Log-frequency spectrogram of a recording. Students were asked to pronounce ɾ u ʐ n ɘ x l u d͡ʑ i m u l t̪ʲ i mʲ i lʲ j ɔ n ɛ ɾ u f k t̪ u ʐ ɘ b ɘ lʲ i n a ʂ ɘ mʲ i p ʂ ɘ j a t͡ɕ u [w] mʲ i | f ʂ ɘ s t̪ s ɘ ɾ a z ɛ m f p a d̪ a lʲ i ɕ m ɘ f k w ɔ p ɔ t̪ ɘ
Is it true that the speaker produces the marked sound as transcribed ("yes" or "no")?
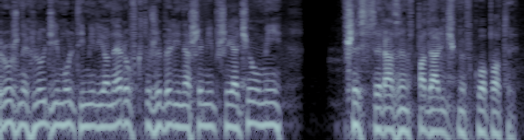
yes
